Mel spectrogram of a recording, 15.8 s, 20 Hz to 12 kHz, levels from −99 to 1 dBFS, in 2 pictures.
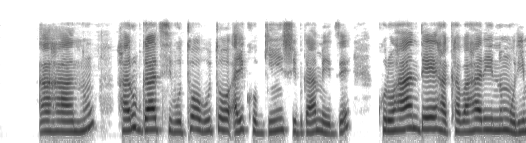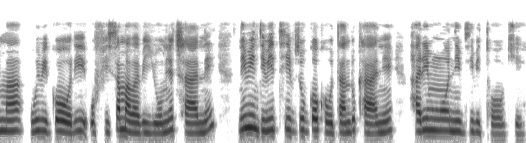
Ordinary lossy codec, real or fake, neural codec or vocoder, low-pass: Opus, 64 kbps; real; none; 7.2 kHz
